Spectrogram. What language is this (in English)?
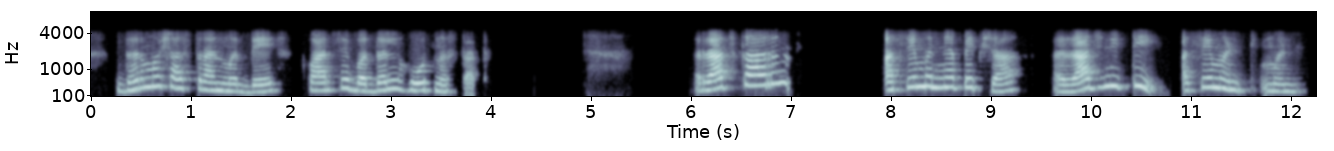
Marathi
